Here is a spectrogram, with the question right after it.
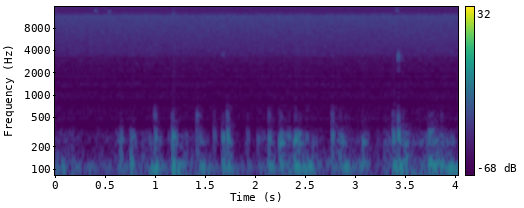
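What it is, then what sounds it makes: Metal mesh microphone grille. Long nails scratch the hollow, domed wire-mesh grille of a Blue Yeti microphone, producing a run of quick, dull scraping strokes. The sound is deep and boomy, sitting almost entirely in the low range with a steady rumble underneath, and each stroke dies away almost immediately.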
